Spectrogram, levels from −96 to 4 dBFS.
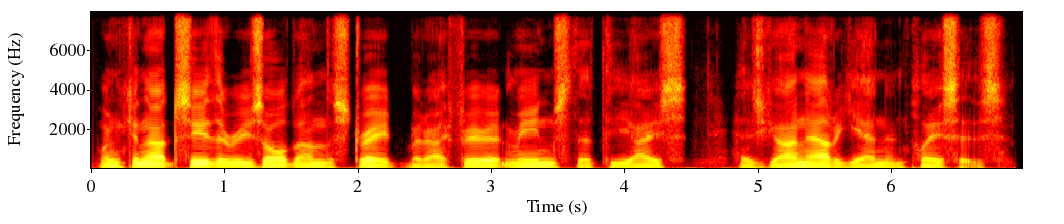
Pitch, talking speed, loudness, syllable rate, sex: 105 Hz, 190 wpm, -17 LUFS, 4.4 syllables/s, male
